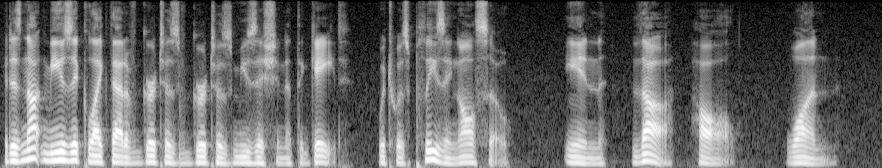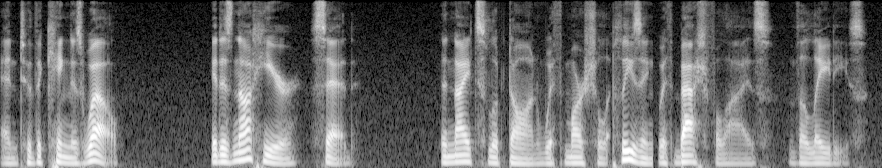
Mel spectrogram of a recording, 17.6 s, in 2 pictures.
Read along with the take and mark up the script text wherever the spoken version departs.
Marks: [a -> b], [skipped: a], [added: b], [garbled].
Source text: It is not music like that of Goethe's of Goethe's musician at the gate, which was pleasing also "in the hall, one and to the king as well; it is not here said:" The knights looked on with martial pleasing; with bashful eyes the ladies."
It is not music like that of Goethe's of Goethe's musician at the gate, which was pleasing also "in the hall, one and to the king as well; it is not here said:" The knights looked on with martial pleasing; with bashful eyes the ladies."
